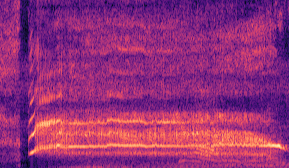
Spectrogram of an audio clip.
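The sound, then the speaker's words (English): A person voices a long, loud, piercing screech, imitating a blood-curdling shriek that holds steady at a high pitch for about three seconds before breaking off abruptly. “you're going to take eight damage from that blood curdling screech.”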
